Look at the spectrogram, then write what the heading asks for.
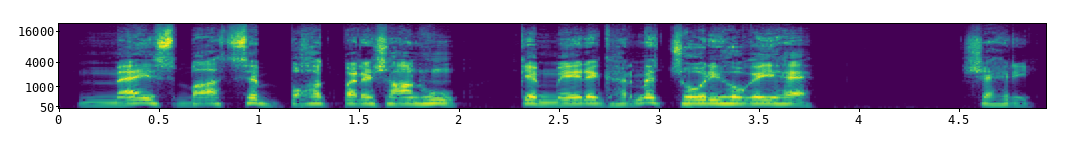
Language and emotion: Urdu, angry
